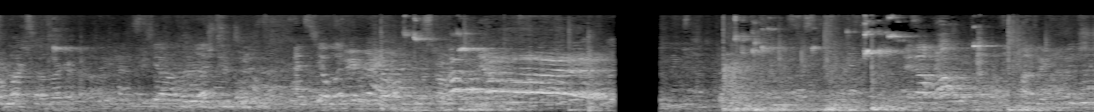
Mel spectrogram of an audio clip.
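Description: A ball is hit and thuds in a large echoing hall.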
